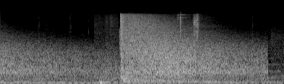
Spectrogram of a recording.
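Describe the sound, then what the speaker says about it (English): A rapid burst of gunfire aimed at wild boars erupts after a single sharp crack, becoming a loud, dense, sustained volley for about a second and a half before cutting off. "a rapid burst of gunfire erupts, taking down the two fattest beasts"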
